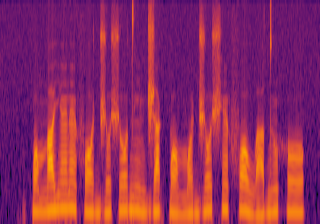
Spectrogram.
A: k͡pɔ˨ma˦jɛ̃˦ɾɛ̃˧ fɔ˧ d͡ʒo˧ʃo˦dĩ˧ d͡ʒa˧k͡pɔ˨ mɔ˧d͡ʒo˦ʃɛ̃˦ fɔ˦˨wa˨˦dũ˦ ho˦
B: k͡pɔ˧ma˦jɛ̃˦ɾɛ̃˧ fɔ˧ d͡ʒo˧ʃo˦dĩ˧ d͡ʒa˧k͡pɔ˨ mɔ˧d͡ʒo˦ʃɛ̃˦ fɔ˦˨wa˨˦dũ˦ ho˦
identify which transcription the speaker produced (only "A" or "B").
B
